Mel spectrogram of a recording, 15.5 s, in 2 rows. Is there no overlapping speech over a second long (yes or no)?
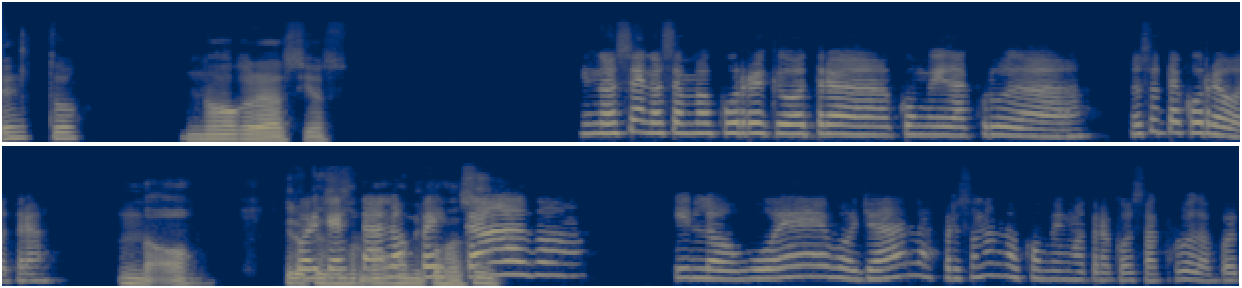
no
